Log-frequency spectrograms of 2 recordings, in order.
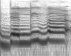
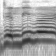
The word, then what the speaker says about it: deliver: has one pronunciation bet in standard English or what you call RP received pronunciation you say d not D deliver to deliver delivery not deliver deliver common but wrong Betty you say to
